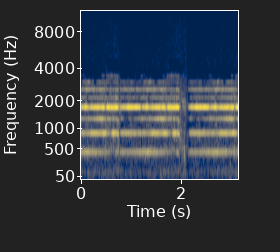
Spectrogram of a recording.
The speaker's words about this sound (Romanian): Stai, nu te mișca. Auzi, claxonează. Deschide ferestrele. Claxonează. Mai stai acolo.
